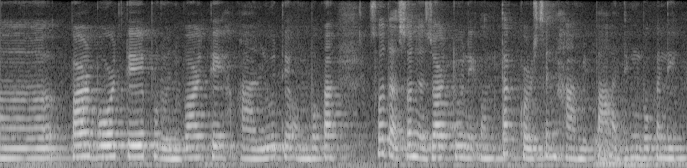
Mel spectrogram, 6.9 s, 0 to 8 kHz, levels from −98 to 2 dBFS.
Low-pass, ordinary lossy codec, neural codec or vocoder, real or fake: none; none; none; real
